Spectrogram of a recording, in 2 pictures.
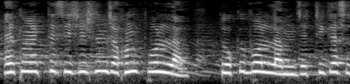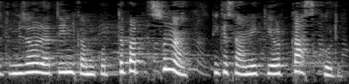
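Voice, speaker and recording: Radio guest, female, Bangladeshi accent, high voice, recounting her own life in simple, colloquial short phrases. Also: fairly quick, darkish tone. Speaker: guest telling life story. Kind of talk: personal life-story storytelling on radio.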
